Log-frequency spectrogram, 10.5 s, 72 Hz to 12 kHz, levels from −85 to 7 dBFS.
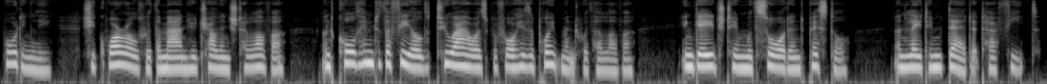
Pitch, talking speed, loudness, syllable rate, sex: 200 Hz, 210 wpm, -19 LUFS, 6.0 syllables/s, female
